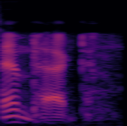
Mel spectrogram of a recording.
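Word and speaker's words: MPACT: do you say it Impact or Impact? – Impact. – Impact, because it's spelled M-PACT. – That's correct.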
